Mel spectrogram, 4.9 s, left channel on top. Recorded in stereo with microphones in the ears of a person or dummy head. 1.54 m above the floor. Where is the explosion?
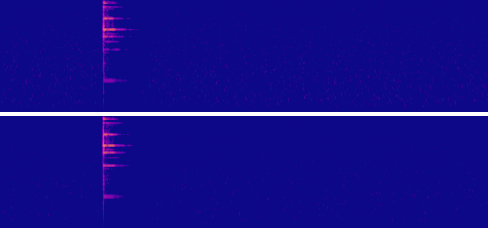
I don't hear an explosion.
